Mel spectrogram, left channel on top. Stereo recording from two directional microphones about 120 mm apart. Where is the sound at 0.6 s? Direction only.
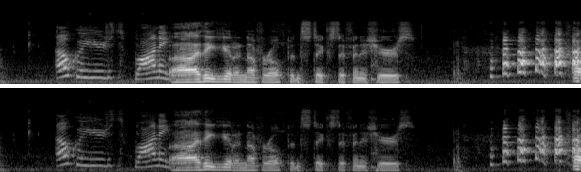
20° right (ahead or behind).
